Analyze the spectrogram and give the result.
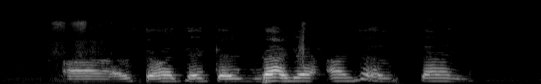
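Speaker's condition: ALS; still speaking with own voice

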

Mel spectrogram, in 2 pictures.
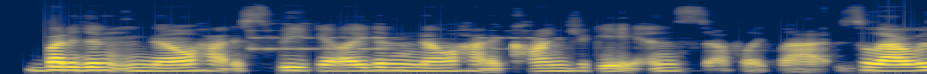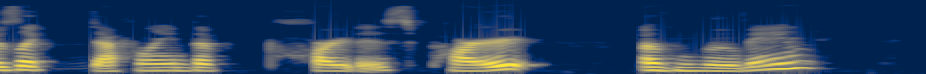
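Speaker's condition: Cleft palate; many facial surgeries

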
